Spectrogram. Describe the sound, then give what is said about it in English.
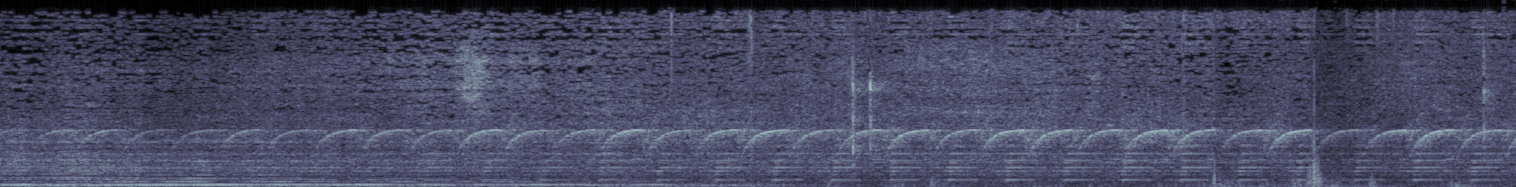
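In Germany, a deep, loud droning blare, called a mysterious trumpet sound, holds steady for about six seconds, then fades, while car alarms set off by the sound whoop in fast, repeating rising-and-falling cycles throughout, with a brief thump near the end. “I want you to listen. This time how the sound causes car alarms to go off.”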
